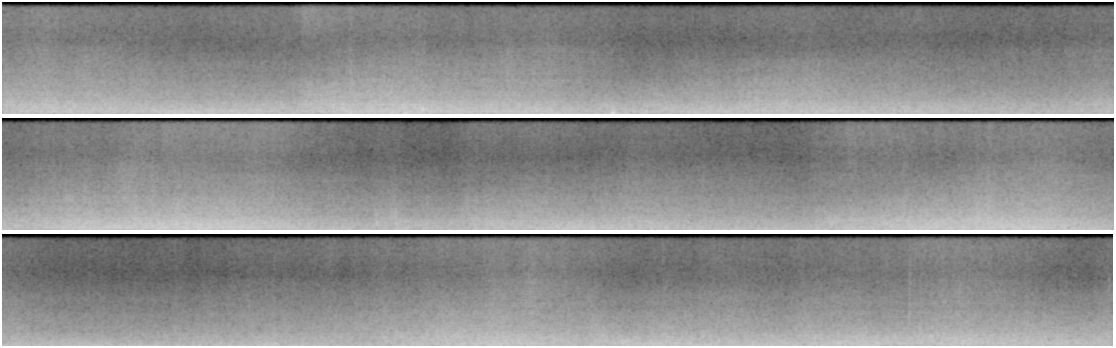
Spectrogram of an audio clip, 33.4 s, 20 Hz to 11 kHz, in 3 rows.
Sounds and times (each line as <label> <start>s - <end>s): waves 0.0s - 33.3s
